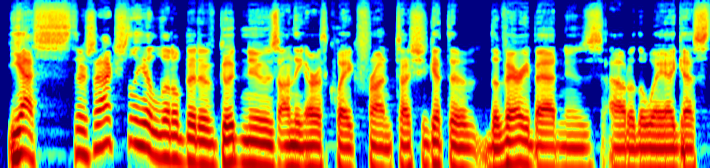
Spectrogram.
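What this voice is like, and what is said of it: Congested voice from a cold. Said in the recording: “apologize for my voice because I have like a cold or allergies or something”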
